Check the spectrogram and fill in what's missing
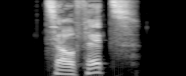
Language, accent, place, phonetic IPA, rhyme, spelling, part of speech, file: German, Germany, Berlin, [t͡sɛɐ̯ˈfɛt͡s], -ɛt͡s, zerfetz, verb, De-zerfetz.ogg
- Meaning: 1. singular imperative of zerfetzen 2. first-person singular present of zerfetzen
